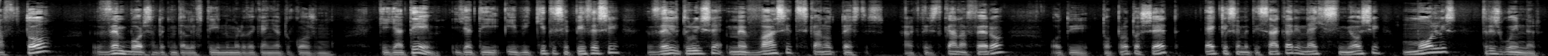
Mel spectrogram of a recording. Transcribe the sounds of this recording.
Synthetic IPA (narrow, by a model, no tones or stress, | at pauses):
ɐft̪o̞ | ðe̞mbo̞ɾesnɐt̪okme̞t̪ɐle̞ft̪iːnume̞ɾoðe̞kɐeɲɐt̪uko̞zmu | ce̞ʝɐt̪iʝɐt̪iːðicit̪ise̞piθe̞si | ðe̞lit̪uɾʝise̞me̞vɐsit̪i̥skɐno̞t̪i̥t̪e̞st̪i̥sxɐɾɐkt̪iɾist̪i̥kɐːnɐfe̞ɾo̞ | o̞̰t̪it̪o̞pɾo̞t̪ose̞t̪ | e̞klise̞me̞t̪isɐkɐɾinɐe̞çi̥simio̞simo̞lis | t̪ɾizɣwine̞ɾ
